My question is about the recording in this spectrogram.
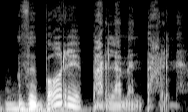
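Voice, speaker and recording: A man narrating a children's audiobook in an expressive storytelling manner. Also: fairly low pitch, measured pace, faint music behind.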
